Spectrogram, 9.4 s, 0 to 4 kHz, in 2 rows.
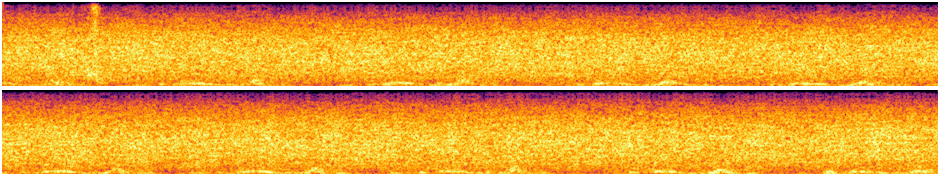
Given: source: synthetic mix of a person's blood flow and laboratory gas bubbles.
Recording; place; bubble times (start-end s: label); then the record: Doppler ultrasound of blood flow; precordium
0.05-0.11 s: bubbles
0.33-0.57 s: bubbles
From the record:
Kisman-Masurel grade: 112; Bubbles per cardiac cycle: 1 to 2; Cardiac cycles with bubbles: 1 to 10%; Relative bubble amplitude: moderate (0.250 to 0.450); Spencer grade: 1 (occasional bubble signal discernible with the cardiac motion signal, with majority of cardiac periods free of bubbles); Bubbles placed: anywhere in the cardiac cycle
